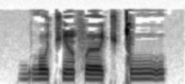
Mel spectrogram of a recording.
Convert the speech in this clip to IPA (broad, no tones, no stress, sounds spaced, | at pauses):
bʱ o t͡ʃ ə̃ː f əː t͡ʃ ǀ uː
